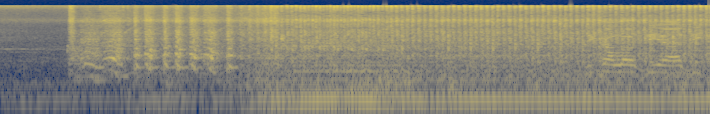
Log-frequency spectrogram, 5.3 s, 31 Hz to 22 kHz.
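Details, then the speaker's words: Mitsubishi L300 diesel, hard to start in the morning when cold, weak and lumpy: cranks in uneven bursts for about a second, then a rough clattery idle; low compression, engine needs overhaul. "bahwa lentingnya kompresinya sudah kurang dan ini sudah minta sih bongkar mesin"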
